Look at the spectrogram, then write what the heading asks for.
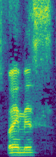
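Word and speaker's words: Faymos: My name is Famous. And yes, that is my real name. And as you can see over right there, you can see that the um the name is spelled different. So F A Y M O S.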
